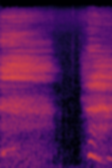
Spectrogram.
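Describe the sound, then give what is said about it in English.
A slow, deep breath: a long airy inhale, a brief pause, then a louder, breathy exhale that ends with a slight sighing tone. No talking. “That's deep breathing”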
